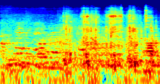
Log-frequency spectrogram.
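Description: Indistinct voices talking, with plastic carrier-bag rustling and light knocks of small boxed items being packed into the bag, mostly in the second half.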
